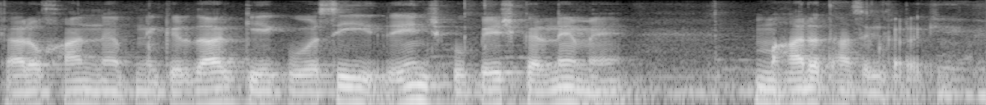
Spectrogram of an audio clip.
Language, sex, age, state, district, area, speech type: Urdu, male, 30-45, Delhi, South Delhi, rural, spontaneous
